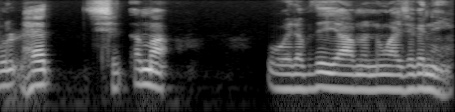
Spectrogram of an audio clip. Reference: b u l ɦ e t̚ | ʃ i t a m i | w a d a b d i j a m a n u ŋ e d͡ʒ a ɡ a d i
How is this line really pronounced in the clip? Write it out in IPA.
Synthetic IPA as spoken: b u l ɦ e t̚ | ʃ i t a m a | w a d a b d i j a m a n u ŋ a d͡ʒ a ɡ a n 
